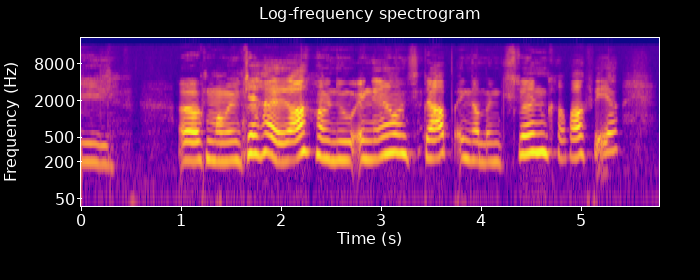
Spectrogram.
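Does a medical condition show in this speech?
Yes: cerebral palsy.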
